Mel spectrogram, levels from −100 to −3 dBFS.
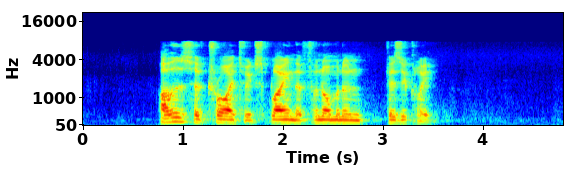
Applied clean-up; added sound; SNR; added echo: neural separator model SepFormer DNS4.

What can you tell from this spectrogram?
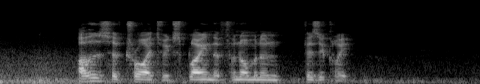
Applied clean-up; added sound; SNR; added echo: none; Thunder / Rain; 16 dB; reverberation time 0.3 s.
